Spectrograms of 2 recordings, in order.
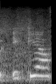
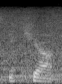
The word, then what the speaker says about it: Ikea: Yeah, over here we pronounce Ikea as Ikea. I know some of you dears in the US pronounce as Ikea, but here we pronounce, most of us will pronounce as Ikea.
